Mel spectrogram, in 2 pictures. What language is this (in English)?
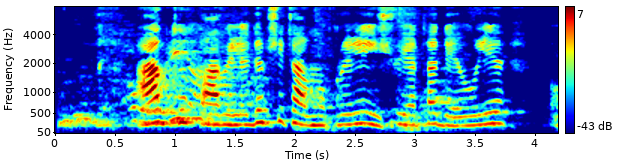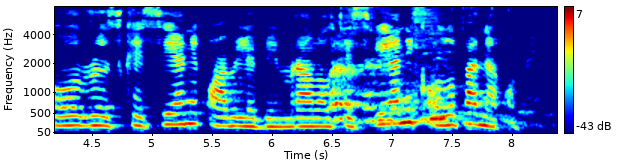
Georgian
